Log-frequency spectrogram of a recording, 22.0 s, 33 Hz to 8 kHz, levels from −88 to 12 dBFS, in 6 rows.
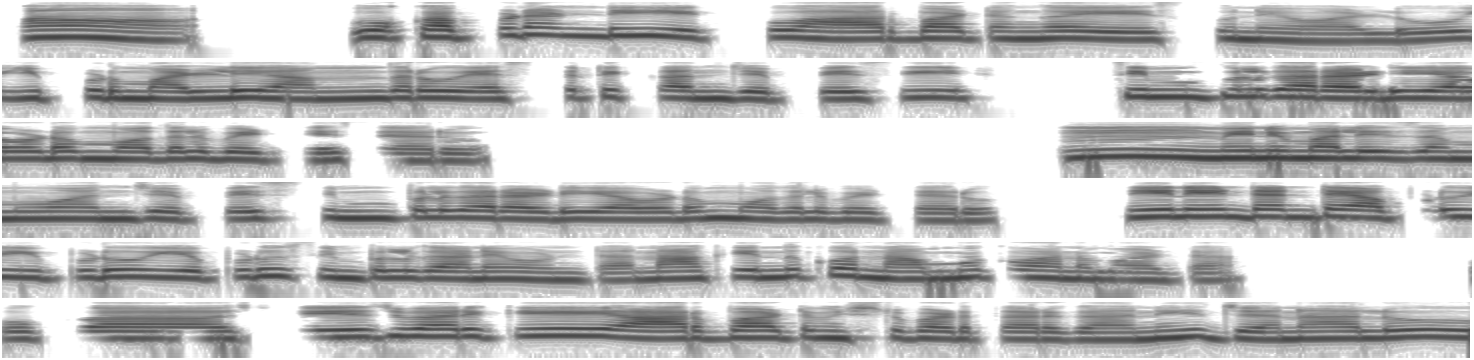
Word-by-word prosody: ఆ! - - +4 0.8
ఒకప్పుడండి 290 +5 +1
ఎక్కువ 255 +2 -5 0.2
ఆర్భాటంగా 230 +1 -1
యేసుకునేవాళ్ళు. 200 -3 -4 0.2
ఇప్పుడు 235 +1 -2
మళ్ళీ 230 +3 +3
అందరూ 235 +3 0
ఎస్థటిక్క‌ని 240 +1 -2
చెప్పేసి 220 +3 -2 0.5
సింపుల్‌గా 270 0 +2
రెడీ 235 +1 +4
అవ్వడం 225 0 0
మొదలుపెట్టేశారు. 200 -3 -3 1.5
హ్మ్. 275 +2 +1 0.2
మినిమలిజము 230 -2 +3
అని 220 0 0
చెప్పేసి 220 +1 -4
సింపుల్‌గా 245 +1 0
రెడీ 215 0 -1
అవ్వడం 210 +2 -2
మొదలుపెట్టారు. 205 -3 -5 0.4
నేనేంటంటే 275 0 +5
అప్పుడు, 240 +3 -5
ఇప్పుడు, 250 +3 -2 0.2
ఎప్పుడూ 265 +5 -2
సింపుల్‌గానే 235 -3 -1 0.4
నాకెందుకో 255 +5 -1
నమ్మకనమాట. 220 -4 -2 0.8
ఒక 220 +1 -17 0.4
స్టేజ్ 260 +3 0
వరకే 280 +1 +1 0.3
ఆర్బాటం 245 +1 +1
ఇష్టపడతారు 225 -2 -3
గానీ 210 +4 0 0.2
జనాలు 225 +3 0
230 Hz, 100 wpm, -22 LUFS, 220-255 Hz, 1.5 s, నేనేంటంటే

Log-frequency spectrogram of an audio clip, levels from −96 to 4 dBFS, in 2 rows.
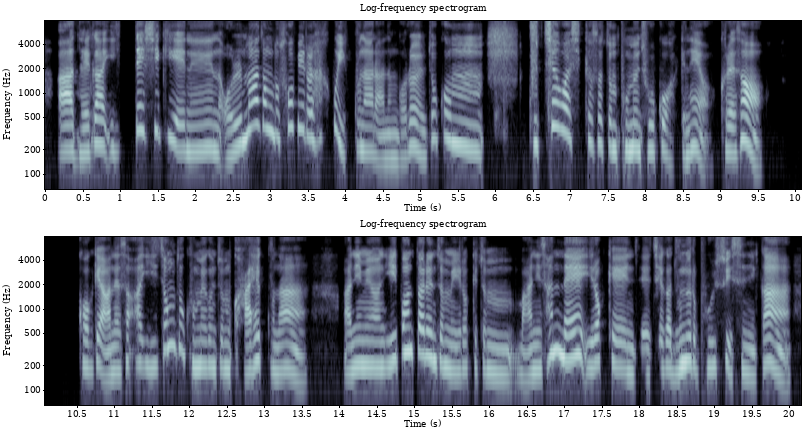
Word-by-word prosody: '아 200 +1 +7
내가 230 +6 +3
이때 215 - -1
시기에는 205 - 0
얼마 255 - +2
정도 355 -6 0
소비를 365 -2 -1
하고 320 +6 -6
있구나.'라는 180 - -2
거를 175 +3 -3
쪼끔 240 -8 -1 0.6
구체화시켜서 255 - +2
좀 210 -2 -4
보면 205 0 -1
좋을 200 +1 -3
것 205 0 -3
같긴 170 +1 -9
해요. 215 -1 -2
그래서 195 +7 +4 1.0
거기 195 -3 0
안에서 170 +7 +2
'아 220 - -1
이 200 -1 -6
정도 330 -1 -2
금액은 200 -4 -4
좀 190 -1 -6
과했구나.' 175 - -1 0.5
아니면 195 +2 0
'이번 295 +9 +3
달에는 275 -4 +3
좀 200 -4 -2
이렇게 185 +3 -5
좀 170 -4 -6
많이 160 +4 -3
샀네.' 270 +1 +5
이렇게 210 -1 0
인제 165 -1 -5
제가 195 -2 -2
눈으로 210 +5 +1
볼 195 +3 -8
수 205 +3 -1
있으니까 180 +4 +2
200 Hz, 285 characters per minute, -25 LUFS, 185-245 Hz, 1.0 s, 아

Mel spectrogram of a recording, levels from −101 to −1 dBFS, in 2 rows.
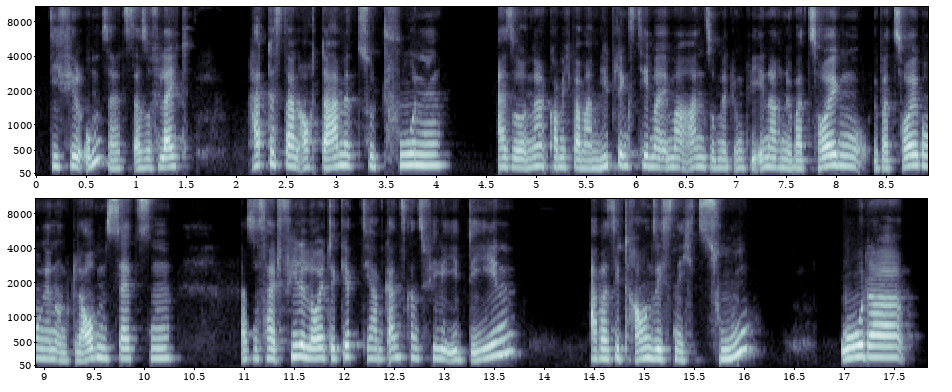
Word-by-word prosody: die 195 - -2
viel 190 0 0
umsetzt. 160 - -3
Also, 160 +3 -2
vielleicht 180 +2 0 0.6
hat 210 +3 -3
es 230 0 -1
dann 195 -3 +3
auch 170 0 -2
damit 190 +5 +2
zu 200 -1 -2
tun 210 +2 +1 0.5
also, 175 -2 0
ne, 190 +4 -2
komme 180 -2 -3
ich 180 - -16
bei 165 - +1
meinem 155 0 -3
Lieblingsthema 200 0 -1
immer 175 0 -2
an, 180 +3 -3
so 165 -2 -7
mit 160 0 -7
irgendwie 165 0 -6
inneren 175 -1 -2
Überzeugen 175 +6 +2
Überzeugungen 180 +5 +1
und 150 -2 -5
Glaubenssätzen, 195 +2 +1 0.6
dass 175 +2 -4
es 185 0 -5
halt 180 -1 +1
viele 220 +5 +4
Leute 195 -1 +3
gibt, 225 +1 -2
die 195 - -4
haben 180 - -5
ganz, 205 +3 -3
ganz 195 -2 -6
viele 190 -3 -1
Ideen, 185 - 0 0.7
aber 180 0 +1
sie 195 - -2
trauen 190 +1 0
sich's 185 0 +1
nicht 160 -1 -7
zu, 240 - +1 0.9
oder 210 0 +5
190 Hz, 160 wpm, -21 LUFS, 170-205 Hz, 0.9 s, oder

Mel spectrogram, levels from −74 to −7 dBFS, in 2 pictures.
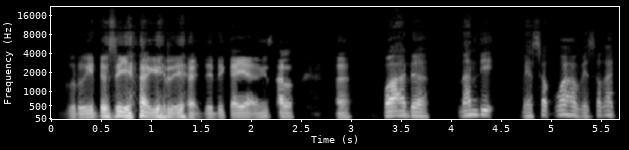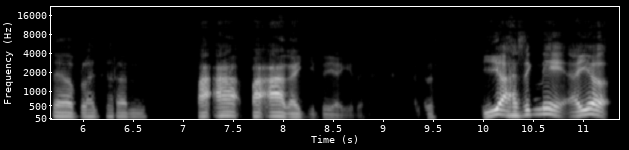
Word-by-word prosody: guru 100 0 -2
itu 120 +4 +4
sih 130 +1 +7
ya, - - -1
gitu 120 -1 +4
ya. 110 - +1
Jadi 110 +1 -4
kayak 115 -2 +3
misal, 120 0 -1 0.5
eee, 105 0 -1 0.3
"Wah, 150 +1 +5
ada 135 -3 0 0.3
nanti 165 +2 -1 0.2
besok, 130 +5 -6
wah, 170 -1 0
besok 120 +7 -9
ada 125 -5 -6
pelajaran 115 0 -14 0.5
Pak - - -2
A 140 +1 -1 0.2
Pak 130 - -2
A," 130 0 +2
kayak 105 - -5
gitu 95 0 -27
ya, 85 -3 -16
gitu. 75 -1 -27 0.6
Terus, 95 -1 -20 0.5
"Iya, 135 - +3
asik 160 +4 -3
nih! 185 -6 -1
Ayo, 165 +8 +1
125 Hz, 165 wpm, -25 LUFS, 115-145 Hz, 0.6 s, sih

